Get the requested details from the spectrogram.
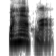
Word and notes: mahatma: American English

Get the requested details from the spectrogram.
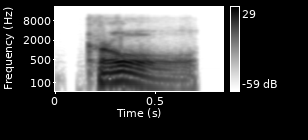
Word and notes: crawl: British English

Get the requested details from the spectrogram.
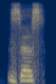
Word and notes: pzazz: Indian

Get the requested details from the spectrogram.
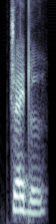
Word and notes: treadle: Indian

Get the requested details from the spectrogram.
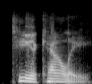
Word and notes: teocalli: American English

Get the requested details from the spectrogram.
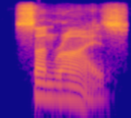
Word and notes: sunrise: American English

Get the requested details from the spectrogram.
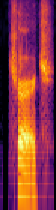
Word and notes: church: American English

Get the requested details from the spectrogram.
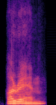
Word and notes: RM: Indian

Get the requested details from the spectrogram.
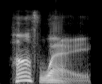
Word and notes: halfway: British English

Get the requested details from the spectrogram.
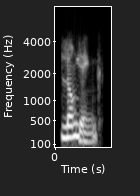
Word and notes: longing: Indian

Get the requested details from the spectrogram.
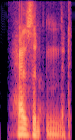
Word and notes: hesitant: American English

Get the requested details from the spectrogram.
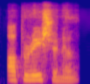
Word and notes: operational: Indian

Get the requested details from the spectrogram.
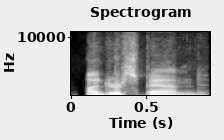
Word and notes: Underspend: American English

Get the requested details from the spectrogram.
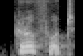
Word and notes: crowfoot: Indian

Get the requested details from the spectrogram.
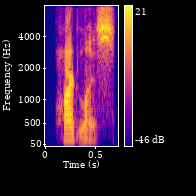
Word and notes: heartless: American English

